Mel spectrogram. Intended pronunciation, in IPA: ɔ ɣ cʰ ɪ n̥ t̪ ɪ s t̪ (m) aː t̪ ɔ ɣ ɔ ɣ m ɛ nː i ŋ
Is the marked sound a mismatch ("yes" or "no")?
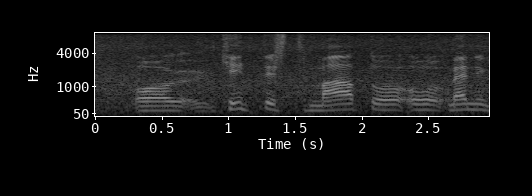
no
